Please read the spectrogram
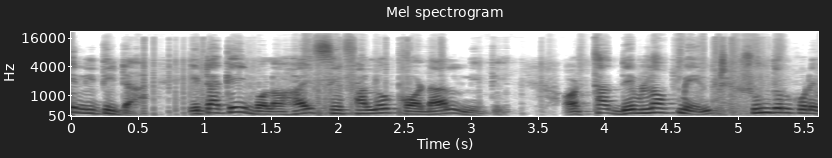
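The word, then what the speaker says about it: cephalocaudal: তিনটা বারবার পরীক্ষায় এসছে চল দেখব সেটা হলো সেফালো কডাল সি পিএইচ এলও সেফালো কডাল উচ্চারণটা কিন্তু সেফালো কথার অর্থ হলো হেড অর্থাৎ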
